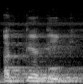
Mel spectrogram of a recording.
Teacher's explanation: यहाँ का ई और यहाँ पर अ, ई और अ मिलकर य में परिवर्तित हो गया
